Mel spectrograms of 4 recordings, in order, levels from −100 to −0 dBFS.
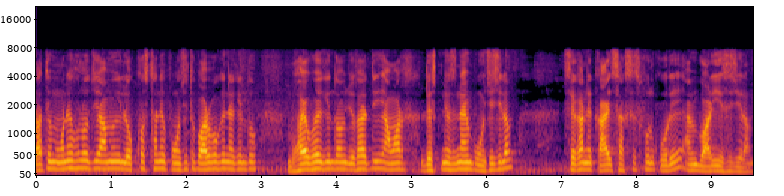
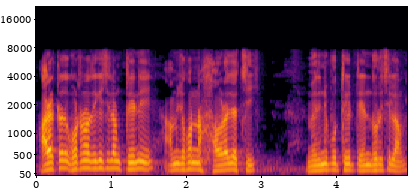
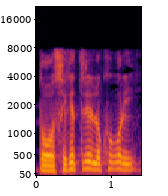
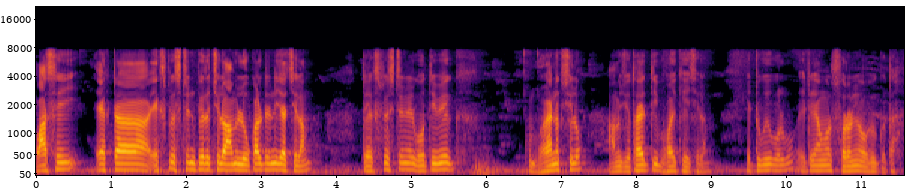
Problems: background sounds at intervals, background conversations at intervals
